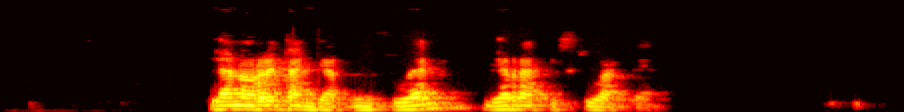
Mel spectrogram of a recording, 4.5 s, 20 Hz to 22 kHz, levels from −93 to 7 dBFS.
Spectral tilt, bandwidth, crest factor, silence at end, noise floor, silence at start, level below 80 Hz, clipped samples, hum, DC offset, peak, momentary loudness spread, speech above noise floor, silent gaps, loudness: -10.5 dB/octave; 5.6 kHz; 20 dB; 1.25 s; under -90 dBFS; 1.05 s; -60 dBFS; under 0.1%; none; under 0.1%; 0 dBFS; 12 LU; over 73 dB; none; -18 LUFS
